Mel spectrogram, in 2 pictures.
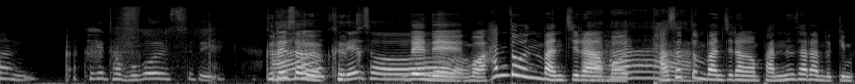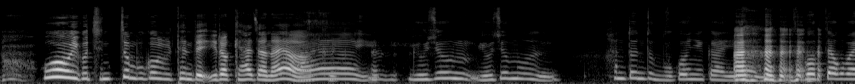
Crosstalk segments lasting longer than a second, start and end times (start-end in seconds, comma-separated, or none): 2.7-4.8, 5.8-7.0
